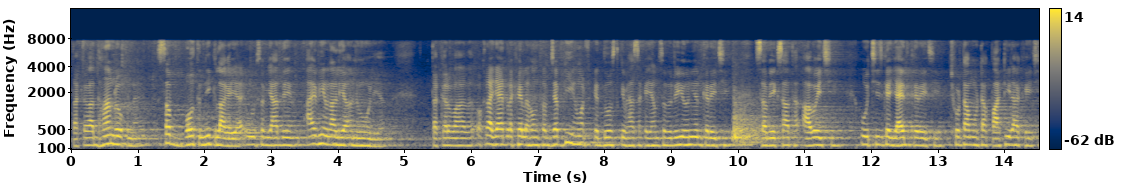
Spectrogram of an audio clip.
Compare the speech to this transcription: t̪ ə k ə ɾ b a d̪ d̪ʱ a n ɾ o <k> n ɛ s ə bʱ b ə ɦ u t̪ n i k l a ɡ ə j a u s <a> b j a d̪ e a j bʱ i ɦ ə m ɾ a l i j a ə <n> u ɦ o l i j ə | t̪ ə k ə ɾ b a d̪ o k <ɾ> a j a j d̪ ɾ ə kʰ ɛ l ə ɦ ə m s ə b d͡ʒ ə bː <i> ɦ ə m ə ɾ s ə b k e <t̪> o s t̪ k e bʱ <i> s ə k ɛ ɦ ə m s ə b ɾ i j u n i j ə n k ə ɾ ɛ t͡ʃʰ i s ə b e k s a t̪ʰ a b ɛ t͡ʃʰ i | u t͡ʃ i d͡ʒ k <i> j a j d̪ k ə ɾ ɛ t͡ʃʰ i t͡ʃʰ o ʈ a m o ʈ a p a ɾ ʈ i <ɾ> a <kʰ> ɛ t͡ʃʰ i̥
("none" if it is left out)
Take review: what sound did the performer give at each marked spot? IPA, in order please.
p, ə, n, ɾ, i, d̪, a, e, ɾ, kʰ

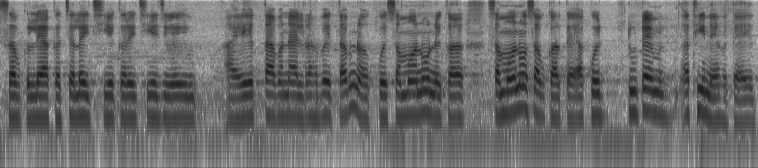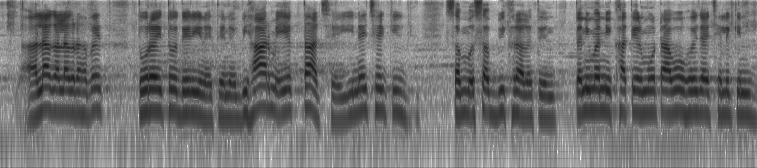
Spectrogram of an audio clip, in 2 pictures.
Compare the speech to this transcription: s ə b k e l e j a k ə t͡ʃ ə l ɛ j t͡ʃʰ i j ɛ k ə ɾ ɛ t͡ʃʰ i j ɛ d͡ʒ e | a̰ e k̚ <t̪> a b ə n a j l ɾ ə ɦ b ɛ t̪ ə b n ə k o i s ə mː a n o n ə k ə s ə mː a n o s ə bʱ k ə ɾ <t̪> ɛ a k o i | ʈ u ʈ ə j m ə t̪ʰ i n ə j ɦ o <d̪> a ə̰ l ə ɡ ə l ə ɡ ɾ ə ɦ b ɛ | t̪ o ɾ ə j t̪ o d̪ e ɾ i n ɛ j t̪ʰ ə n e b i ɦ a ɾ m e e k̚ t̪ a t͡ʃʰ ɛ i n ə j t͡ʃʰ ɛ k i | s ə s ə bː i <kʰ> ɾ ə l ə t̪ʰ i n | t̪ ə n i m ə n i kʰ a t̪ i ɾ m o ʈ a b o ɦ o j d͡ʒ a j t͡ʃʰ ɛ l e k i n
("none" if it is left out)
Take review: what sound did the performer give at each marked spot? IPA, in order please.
t̪, t̪, t̪, kʰ

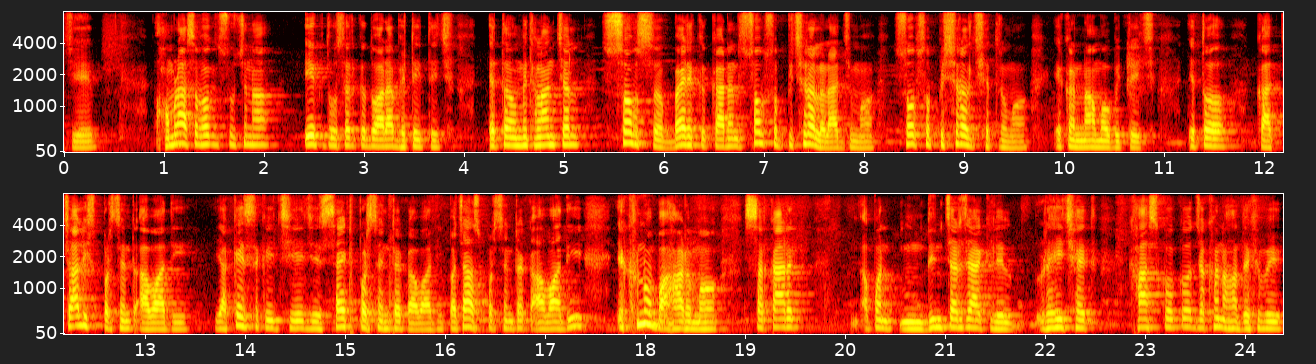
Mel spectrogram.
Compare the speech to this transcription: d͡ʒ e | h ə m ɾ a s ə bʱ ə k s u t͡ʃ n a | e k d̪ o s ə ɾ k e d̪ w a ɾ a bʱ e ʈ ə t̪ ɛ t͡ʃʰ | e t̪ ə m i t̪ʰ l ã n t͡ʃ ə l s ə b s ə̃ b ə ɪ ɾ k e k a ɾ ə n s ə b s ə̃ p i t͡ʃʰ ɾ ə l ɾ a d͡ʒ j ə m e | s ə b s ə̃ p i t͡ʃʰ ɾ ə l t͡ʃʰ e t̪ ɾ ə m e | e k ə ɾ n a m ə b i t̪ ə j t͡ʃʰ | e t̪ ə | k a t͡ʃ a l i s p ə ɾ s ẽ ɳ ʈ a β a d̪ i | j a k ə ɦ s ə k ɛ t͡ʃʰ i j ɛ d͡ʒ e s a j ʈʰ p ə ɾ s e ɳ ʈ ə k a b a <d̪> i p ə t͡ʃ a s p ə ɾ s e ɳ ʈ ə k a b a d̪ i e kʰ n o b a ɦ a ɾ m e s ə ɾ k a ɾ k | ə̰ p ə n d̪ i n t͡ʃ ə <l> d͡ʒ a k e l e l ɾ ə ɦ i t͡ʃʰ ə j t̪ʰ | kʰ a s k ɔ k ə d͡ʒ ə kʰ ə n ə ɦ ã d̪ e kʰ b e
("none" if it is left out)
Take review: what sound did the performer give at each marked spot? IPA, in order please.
d̪, ɾ

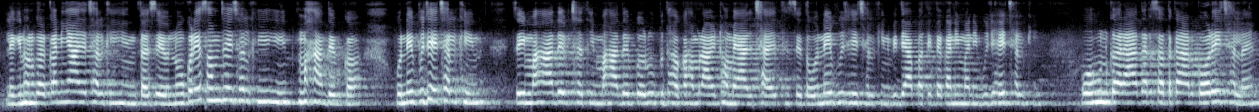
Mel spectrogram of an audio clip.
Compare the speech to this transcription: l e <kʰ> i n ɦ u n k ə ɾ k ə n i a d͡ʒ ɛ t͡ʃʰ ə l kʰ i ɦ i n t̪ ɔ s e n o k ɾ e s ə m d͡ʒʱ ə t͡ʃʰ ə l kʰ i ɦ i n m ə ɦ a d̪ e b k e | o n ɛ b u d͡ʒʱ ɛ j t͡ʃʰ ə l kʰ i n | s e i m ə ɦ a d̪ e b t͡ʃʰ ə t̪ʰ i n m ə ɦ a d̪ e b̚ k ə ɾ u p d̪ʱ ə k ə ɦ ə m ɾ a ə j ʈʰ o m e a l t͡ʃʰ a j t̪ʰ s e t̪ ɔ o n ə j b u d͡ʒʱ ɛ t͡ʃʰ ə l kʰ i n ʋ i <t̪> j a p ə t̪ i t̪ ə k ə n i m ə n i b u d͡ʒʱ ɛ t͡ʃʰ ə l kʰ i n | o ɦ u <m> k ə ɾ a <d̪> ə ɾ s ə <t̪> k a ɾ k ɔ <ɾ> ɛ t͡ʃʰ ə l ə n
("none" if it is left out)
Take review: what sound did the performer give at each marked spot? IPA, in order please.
k, d̪, n, d̪, t̪, ɾ

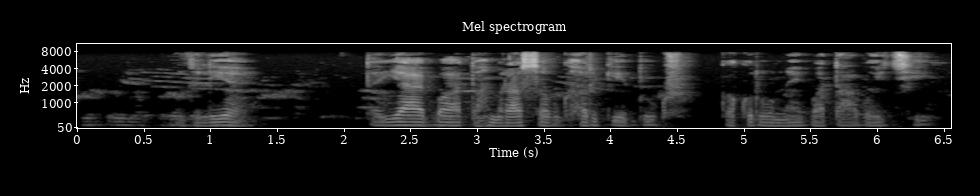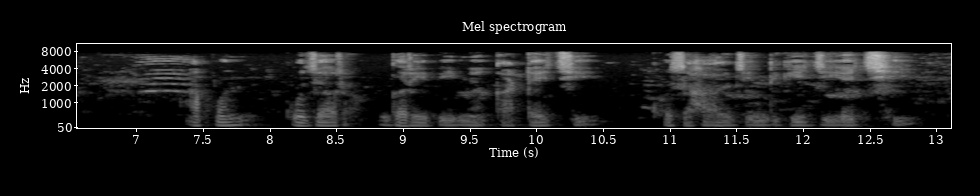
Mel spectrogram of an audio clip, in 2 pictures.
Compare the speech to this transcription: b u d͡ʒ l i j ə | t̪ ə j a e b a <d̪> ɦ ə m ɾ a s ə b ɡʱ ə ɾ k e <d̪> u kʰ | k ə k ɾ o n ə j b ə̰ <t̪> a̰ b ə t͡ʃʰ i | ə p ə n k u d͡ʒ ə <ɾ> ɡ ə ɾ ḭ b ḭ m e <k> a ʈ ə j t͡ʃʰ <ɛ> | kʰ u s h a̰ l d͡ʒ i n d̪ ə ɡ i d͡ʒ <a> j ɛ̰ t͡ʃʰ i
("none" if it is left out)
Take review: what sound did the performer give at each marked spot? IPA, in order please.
t̪, d̪, t̪, ɾ, k, i, i

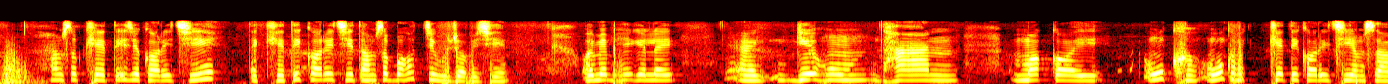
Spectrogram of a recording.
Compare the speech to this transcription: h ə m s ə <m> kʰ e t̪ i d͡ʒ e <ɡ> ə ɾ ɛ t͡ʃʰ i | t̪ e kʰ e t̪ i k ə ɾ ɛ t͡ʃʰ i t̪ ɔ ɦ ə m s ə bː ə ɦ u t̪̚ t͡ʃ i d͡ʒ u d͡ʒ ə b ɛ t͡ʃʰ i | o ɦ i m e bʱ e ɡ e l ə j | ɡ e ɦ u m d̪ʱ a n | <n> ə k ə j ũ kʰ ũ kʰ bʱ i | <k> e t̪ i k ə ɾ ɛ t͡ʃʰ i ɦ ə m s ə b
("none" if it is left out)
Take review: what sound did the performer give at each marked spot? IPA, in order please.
b, k, m, kʰ

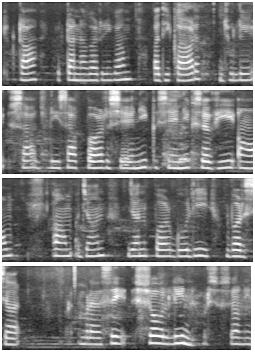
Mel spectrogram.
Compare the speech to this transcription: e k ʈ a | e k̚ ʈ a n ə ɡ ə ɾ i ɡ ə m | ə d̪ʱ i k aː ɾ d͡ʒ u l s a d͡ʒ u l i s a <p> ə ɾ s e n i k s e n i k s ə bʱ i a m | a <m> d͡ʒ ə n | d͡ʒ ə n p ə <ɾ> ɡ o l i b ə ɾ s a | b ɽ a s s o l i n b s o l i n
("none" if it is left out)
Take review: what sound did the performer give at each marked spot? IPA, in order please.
p, m, ɾ

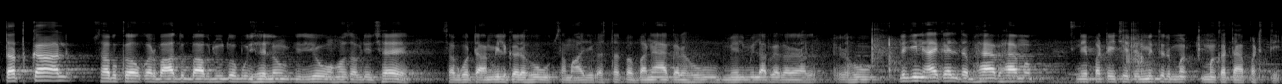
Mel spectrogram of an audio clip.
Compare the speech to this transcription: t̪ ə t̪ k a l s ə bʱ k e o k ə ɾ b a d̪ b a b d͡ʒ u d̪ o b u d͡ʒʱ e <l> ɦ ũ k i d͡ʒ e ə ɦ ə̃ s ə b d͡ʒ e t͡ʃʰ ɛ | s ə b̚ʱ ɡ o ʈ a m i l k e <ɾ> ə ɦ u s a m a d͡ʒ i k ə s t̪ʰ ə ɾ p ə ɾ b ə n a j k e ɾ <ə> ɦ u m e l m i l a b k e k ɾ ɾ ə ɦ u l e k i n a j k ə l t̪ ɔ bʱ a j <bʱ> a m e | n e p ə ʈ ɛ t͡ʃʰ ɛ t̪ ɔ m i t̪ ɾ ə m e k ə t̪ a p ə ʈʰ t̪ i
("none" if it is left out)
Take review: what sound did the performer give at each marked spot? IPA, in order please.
l, ɾ, ə, bʱ

